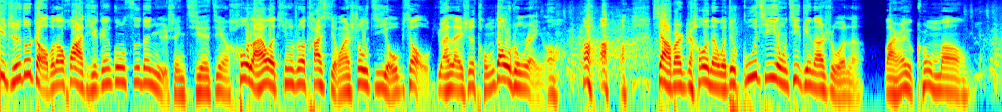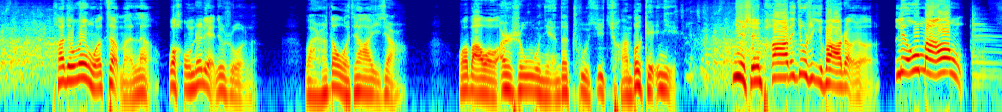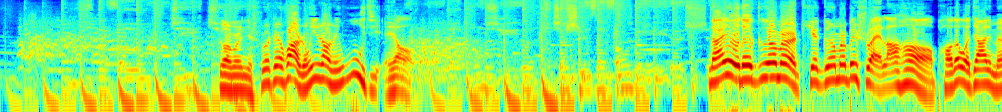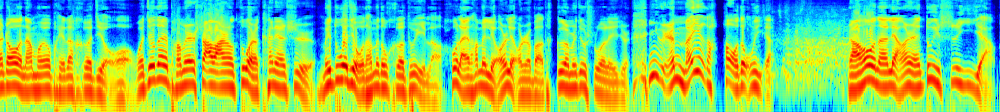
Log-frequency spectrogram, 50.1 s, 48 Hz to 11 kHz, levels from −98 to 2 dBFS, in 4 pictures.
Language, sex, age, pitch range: Chinese, male, 20-39, 135-215 Hz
